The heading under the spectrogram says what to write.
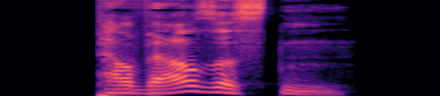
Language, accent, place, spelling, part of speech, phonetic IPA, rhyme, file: German, Germany, Berlin, perversesten, adjective, [pɛʁˈvɛʁzəstn̩], -ɛʁzəstn̩, De-perversesten.ogg
- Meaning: 1. superlative degree of pervers 2. inflection of pervers: strong genitive masculine/neuter singular superlative degree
